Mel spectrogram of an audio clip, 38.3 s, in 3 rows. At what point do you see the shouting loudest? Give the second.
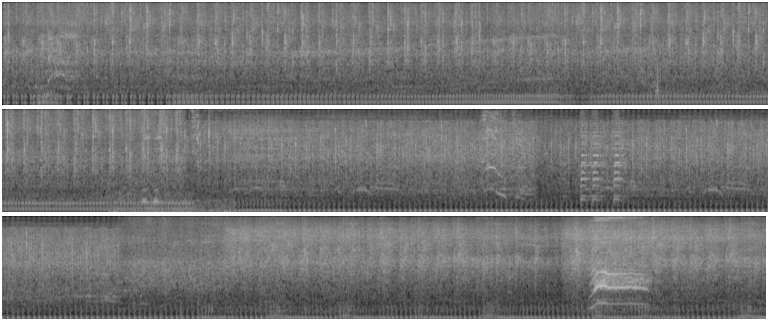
36 s.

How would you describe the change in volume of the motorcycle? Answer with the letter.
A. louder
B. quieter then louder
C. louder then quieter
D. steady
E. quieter
E.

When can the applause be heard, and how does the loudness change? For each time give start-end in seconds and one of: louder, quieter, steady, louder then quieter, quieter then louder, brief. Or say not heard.
0.0-38.2 steady.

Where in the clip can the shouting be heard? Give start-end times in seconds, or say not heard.
0.7-1.3, 20.7-21.6, 35.3-36.4.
